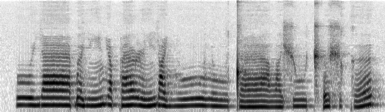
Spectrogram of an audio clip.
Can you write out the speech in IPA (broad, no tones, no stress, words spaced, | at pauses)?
uːjæːɓə jĩʎɑ pæ ɭĩjɑ ʎuː luːtæːlˠi ʃuːt͡ʃʼʊʃʊ kə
